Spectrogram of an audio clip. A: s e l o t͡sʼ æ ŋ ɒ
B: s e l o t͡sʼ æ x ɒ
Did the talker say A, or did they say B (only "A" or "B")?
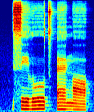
A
